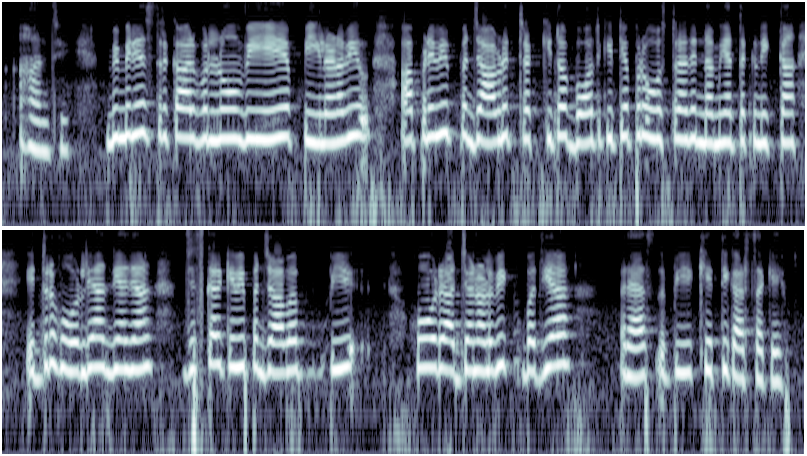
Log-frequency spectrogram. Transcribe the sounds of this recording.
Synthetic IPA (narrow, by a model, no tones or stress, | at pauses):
ɦãːd͡ʒiː | biːmeːɾeːsəɾkaːɾʋəlːõːʋiːeːəpiːləːɽaːʋiːaːpɳeːʋiːpəɲd͡ʒaːbneːt̪əɾəkːiːt̪õːbɔːt̪kiːt̪ijaːpəɾoːst̪əɾãːd̪eːnəmɪjãːt̪əkniːkãː | ɪd̪əɾɦoːɾlɪãːnd̪ɪjãːd͡ʒaːnd͡ʒɪskəɾkeːʋiːpəɲd͡ʒaːbʋiː | hoːɾːaːd͡ʒãːnaːlʋiːʋəd̪ijaː | ɾɛːspiːkʰeːt̪iːkəɾsəkeː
